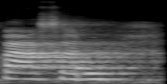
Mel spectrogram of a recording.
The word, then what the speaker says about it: pássaro: Qual é a sílaba mais forte? Paz.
